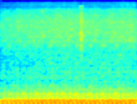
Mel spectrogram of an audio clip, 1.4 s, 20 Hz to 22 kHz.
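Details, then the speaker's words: RB25DET at idle, steering held at full lock after new power steering hoses and clamps were fitted and the reservoir cap refitted: smooth, steady low hum, no pump whine or groan; normal power steering at full lock. "So let's double check and see if it makes noise on lock. All right, that's hard lock. That's hard lock."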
